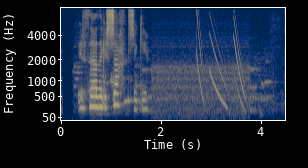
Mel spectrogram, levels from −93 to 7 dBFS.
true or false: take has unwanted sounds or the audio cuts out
true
